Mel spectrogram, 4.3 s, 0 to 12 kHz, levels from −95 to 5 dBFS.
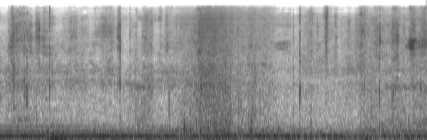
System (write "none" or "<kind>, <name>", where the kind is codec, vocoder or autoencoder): none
